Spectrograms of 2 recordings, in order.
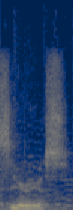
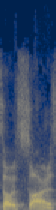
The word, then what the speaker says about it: Cyrus: And you see he's like looking at you dead serious. That's so good. It's Cyrus, not serious.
